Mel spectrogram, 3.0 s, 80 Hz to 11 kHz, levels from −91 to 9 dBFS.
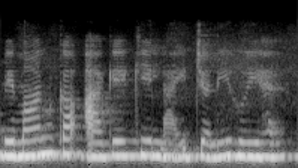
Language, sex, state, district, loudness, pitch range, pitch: Hindi, female, Assam, Kamrup Metropolitan, -13 LUFS, 240-255 Hz, 250 Hz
